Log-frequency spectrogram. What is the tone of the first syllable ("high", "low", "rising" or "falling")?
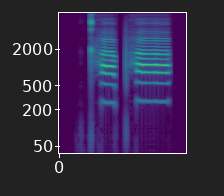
low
